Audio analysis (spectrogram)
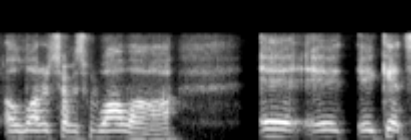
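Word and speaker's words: voilà: And let me tell you, they go like, "Ooh, this started out beige, now voila!" And it's like Oh, wow. WALLA or WHALA or whatever. Yeah. Huh. That's terrible.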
